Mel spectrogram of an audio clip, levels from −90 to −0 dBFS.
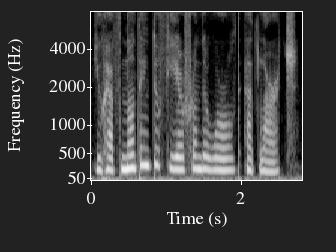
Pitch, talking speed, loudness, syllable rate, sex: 215 Hz, 215 wpm, -16 LUFS, 4.5 syllables/s, female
